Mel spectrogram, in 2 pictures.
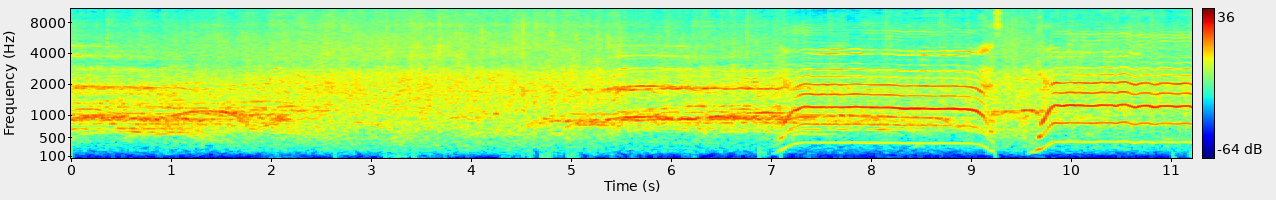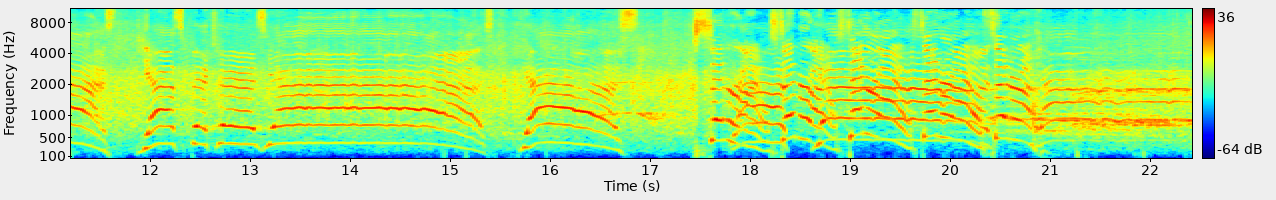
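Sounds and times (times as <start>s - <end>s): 
crowd clapping for a comedian walking on stage: 0.0s - 22.4s
crowd whooping for a comedian: 0.0s - 22.4s
speech: 11.9s - 13.7s, 15.7s - 17.0s, 17.6s - 21.5s
long drawn-out shouted voices: 17.6s - 21.0s.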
